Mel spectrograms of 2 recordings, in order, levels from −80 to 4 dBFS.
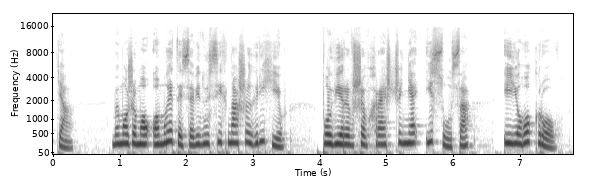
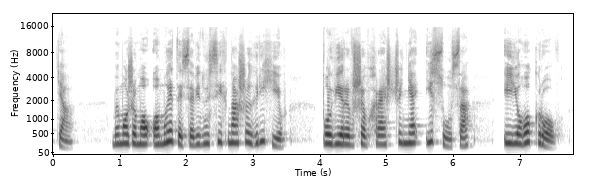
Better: first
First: none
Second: thin; very slightly; fading below 300 Hz

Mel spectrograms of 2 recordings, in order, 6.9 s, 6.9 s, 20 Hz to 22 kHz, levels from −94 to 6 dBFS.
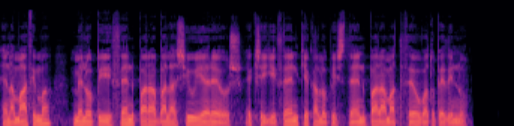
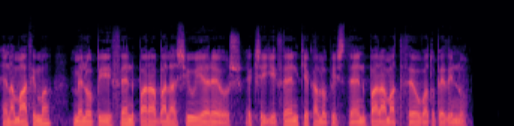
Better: first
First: none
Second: muffled; very slightly; fading above 5 kHz

